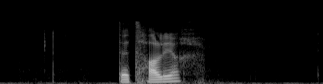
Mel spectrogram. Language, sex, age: Norwegian, male, 24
